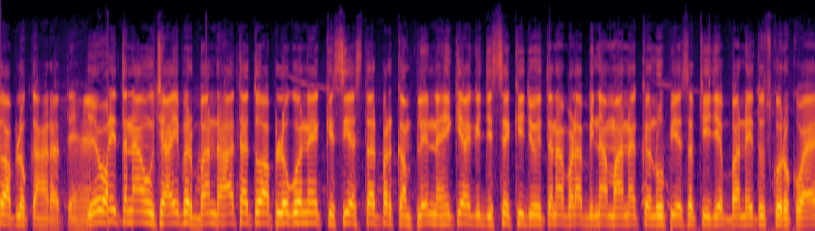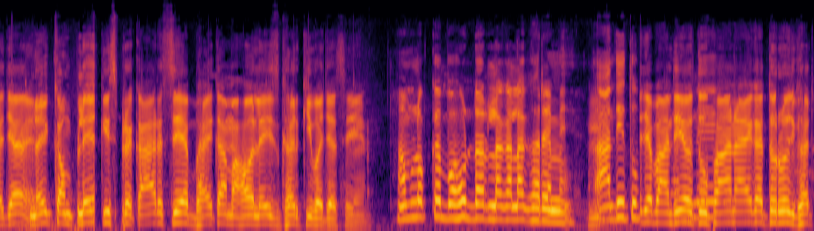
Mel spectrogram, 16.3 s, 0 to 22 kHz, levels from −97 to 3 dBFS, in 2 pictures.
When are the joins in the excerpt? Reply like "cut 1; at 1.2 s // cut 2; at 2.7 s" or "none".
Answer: cut 1; at 1.0 s // cut 2; at 9.1 s // cut 3; at 14.6 s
